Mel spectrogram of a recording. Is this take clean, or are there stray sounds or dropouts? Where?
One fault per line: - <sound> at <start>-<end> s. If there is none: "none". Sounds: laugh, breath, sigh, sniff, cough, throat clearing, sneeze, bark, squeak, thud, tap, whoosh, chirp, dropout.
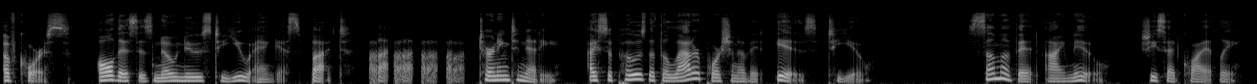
- laugh at 3.7-4.7 s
